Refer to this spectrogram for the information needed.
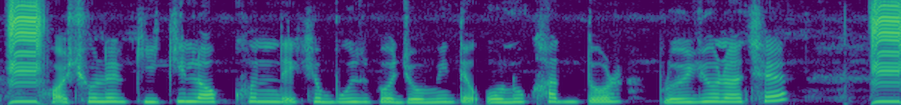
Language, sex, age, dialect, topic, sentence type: Bengali, female, 18-24, Northern/Varendri, agriculture, question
